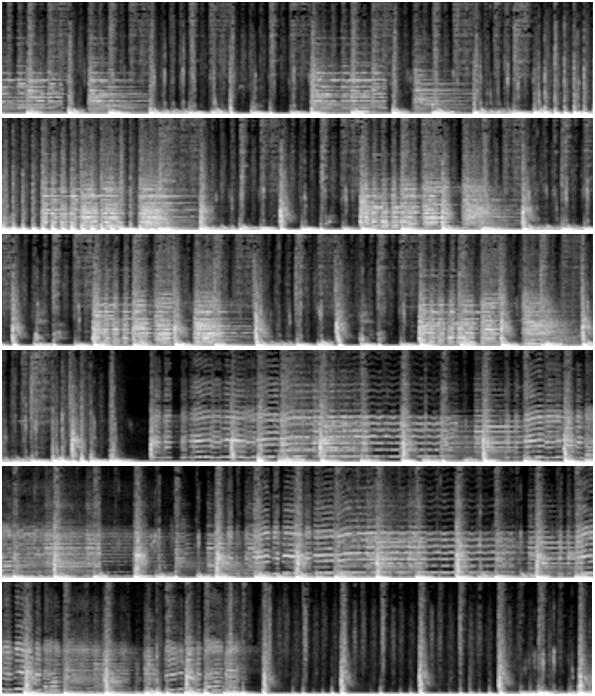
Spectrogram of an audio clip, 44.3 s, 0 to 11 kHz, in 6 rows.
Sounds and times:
Disco: 0.0s - 44.3s.

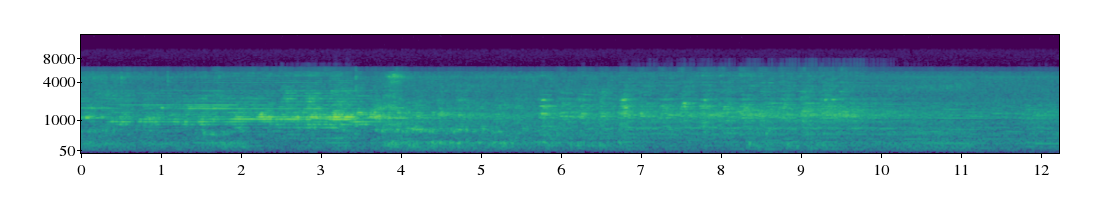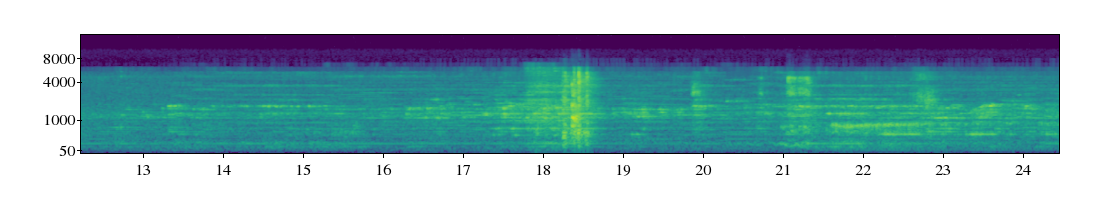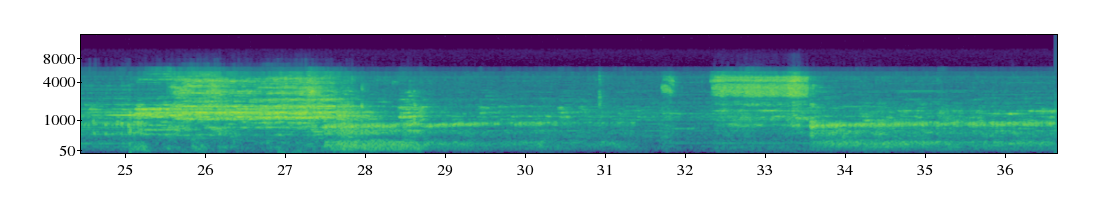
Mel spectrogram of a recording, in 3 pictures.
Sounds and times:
Music: 0.0s - 36.6s.

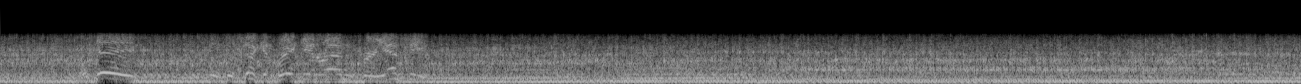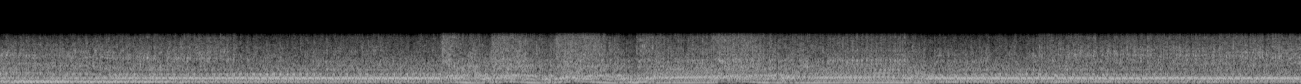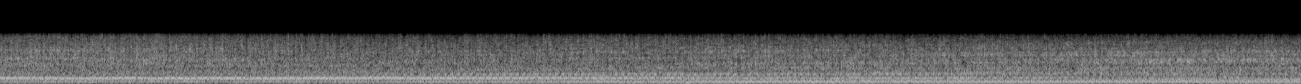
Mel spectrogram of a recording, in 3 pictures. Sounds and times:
Idling: 0.0s - 39.0s
Medium engine (mid frequency): 0.0s - 39.0s.

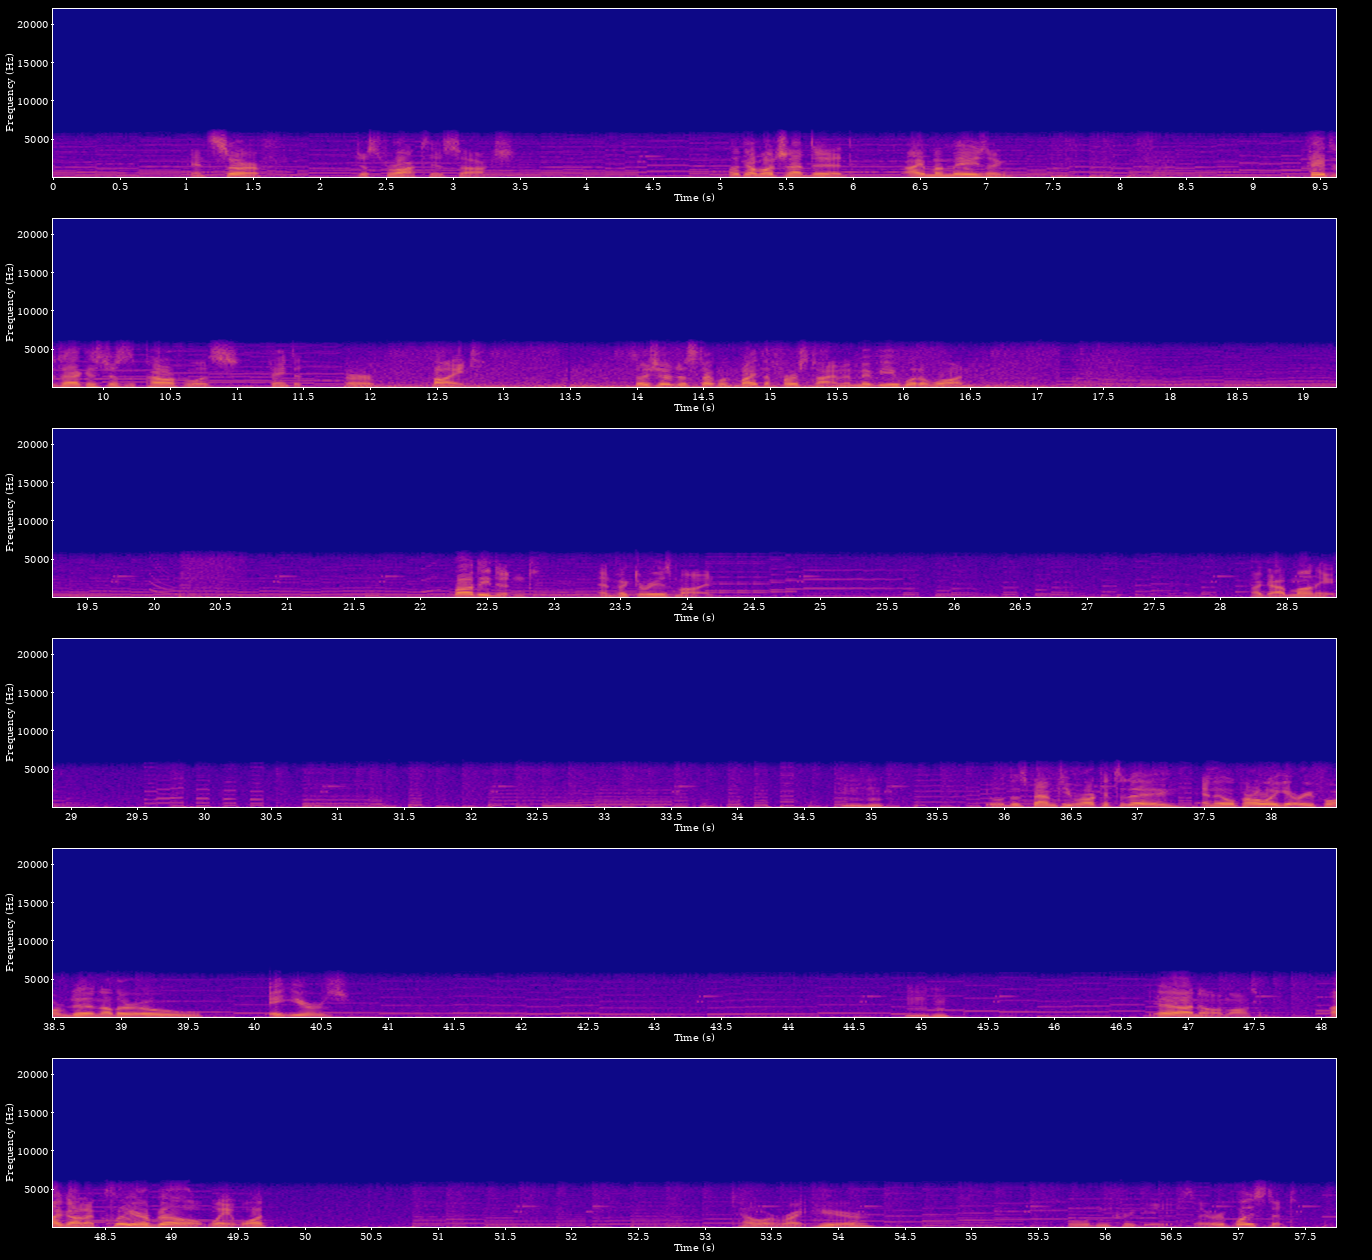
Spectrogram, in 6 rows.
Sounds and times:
Speech: 1.0s - 1.6s, 2.3s - 3.5s, 5.1s - 7.2s, 9.4s - 12.9s, 14.0s - 16.5s, 22.3s - 24.2s, 28.2s - 29.0s, 35.9s - 40.7s, 46.7s - 49.8s, 53.2s - 54.3s, 55.8s - 57.4s.

